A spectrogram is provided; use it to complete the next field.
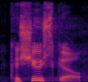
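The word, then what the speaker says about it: Kościuszko: opening of the and this is how I say his name kashushko I looked it up in Google there's a lot of different ways to say his name that's what I can say because it's three syllables so I'm sticking with it but welcome to the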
